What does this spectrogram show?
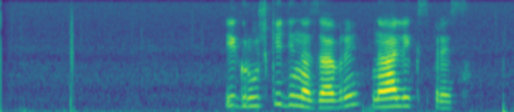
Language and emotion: Russian, neutral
